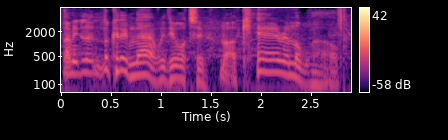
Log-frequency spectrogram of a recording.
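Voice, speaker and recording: An actor playing a friendly, reflective village pub customer in a radio soap. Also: male voice, on the high side, very animated, fast talker, vocal fry, very noisy. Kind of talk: radio soap opera acting.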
